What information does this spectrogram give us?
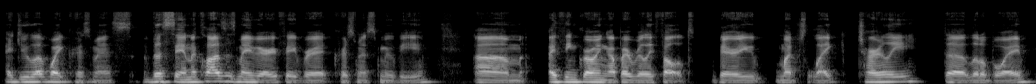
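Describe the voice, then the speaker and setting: Man, podcast co-host, lowish voice, chatty and excitable with lots of ums. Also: normal speed. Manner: chatty, excitable, many fillers. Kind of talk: casual chat.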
